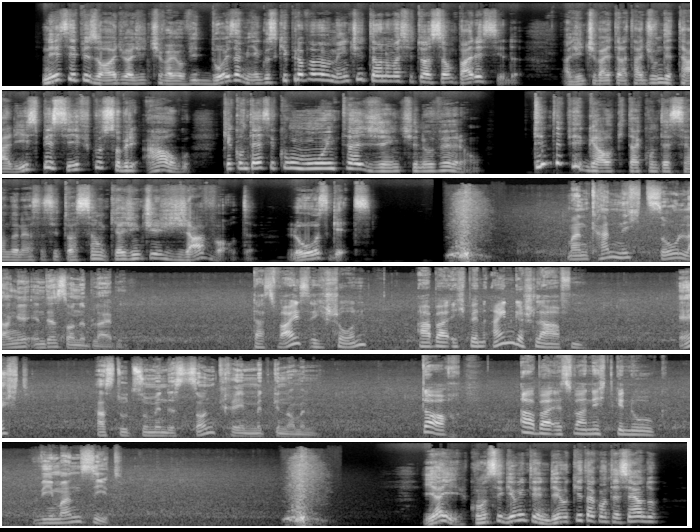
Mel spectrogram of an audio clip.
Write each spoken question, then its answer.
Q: E aí, conseguiu entender o que está acontecendo?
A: Pelo visto, um dos amigos levou um torrão daqueles no sol.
